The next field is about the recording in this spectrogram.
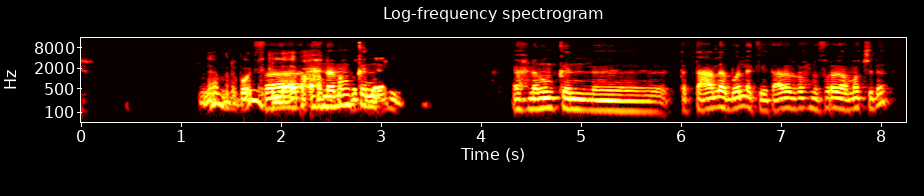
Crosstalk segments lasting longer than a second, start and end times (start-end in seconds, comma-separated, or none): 1.7-3.0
